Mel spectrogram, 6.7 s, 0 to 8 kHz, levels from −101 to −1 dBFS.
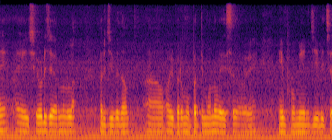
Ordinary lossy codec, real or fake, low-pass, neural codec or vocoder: none; real; 7.2 kHz; none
